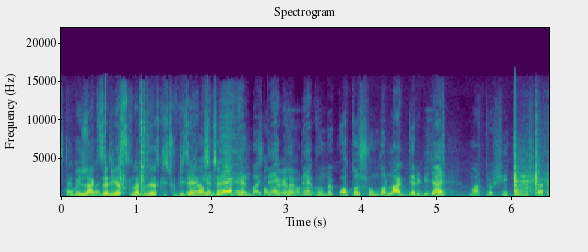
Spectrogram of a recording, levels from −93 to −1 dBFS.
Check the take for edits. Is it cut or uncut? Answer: cut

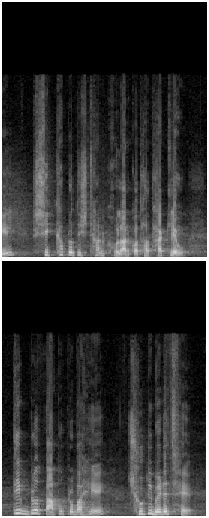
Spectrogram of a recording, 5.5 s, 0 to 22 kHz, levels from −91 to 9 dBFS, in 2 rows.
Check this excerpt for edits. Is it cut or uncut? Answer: uncut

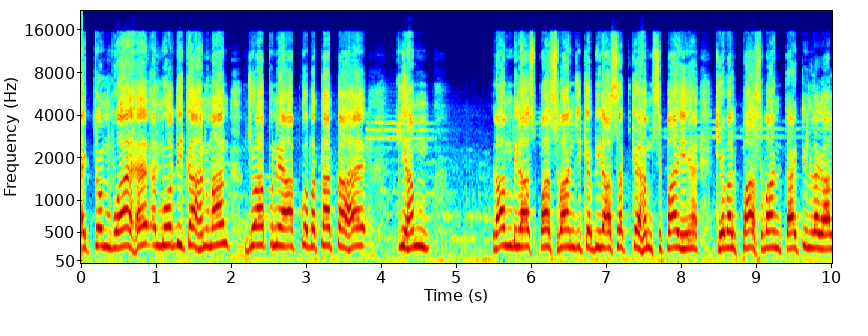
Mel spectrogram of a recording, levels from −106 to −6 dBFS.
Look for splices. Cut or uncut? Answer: cut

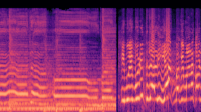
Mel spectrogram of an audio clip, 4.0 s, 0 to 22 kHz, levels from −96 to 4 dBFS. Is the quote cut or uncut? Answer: cut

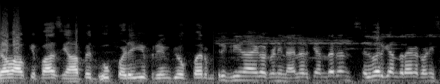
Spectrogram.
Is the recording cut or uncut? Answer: cut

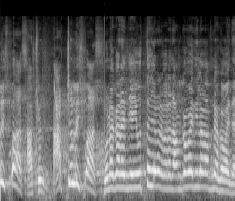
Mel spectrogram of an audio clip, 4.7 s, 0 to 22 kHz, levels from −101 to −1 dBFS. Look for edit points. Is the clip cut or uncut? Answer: cut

